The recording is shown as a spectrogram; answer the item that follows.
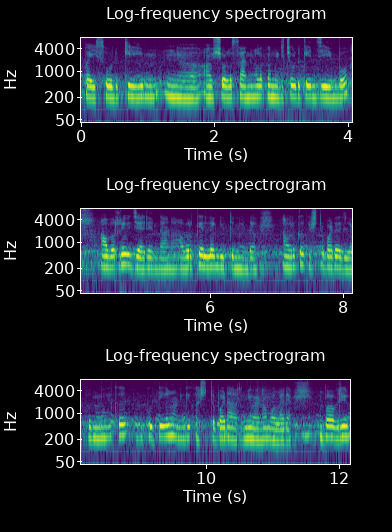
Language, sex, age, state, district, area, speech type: Malayalam, female, 18-30, Kerala, Idukki, rural, spontaneous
